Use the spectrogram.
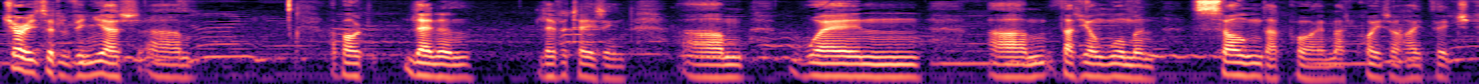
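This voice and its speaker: A man's voice: fairly low pitch, level tone, takes it slowly, music in the background. A man giving a reflective documentary interview, with frequent ums between his thoughts.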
